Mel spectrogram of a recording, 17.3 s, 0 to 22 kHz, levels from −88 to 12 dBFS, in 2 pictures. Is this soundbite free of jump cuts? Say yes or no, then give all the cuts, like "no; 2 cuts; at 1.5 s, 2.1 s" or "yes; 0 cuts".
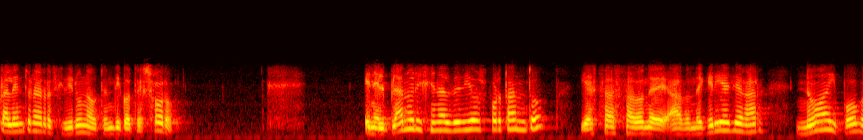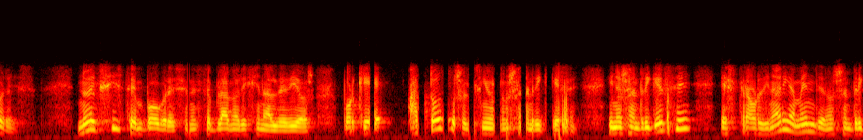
yes; 0 cuts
